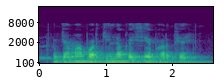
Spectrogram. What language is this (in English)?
Chhattisgarhi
